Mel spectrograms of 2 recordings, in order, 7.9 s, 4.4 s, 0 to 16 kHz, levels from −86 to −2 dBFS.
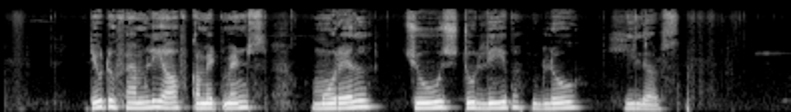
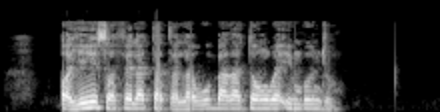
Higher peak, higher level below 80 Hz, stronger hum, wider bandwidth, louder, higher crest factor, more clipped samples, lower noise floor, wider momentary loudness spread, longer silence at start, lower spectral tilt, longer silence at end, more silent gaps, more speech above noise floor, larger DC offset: about the same, -2 dBFS vs 0 dBFS; second, -58 dBFS vs -52 dBFS; neither; first, 11.5 kHz vs 7.8 kHz; about the same, -16 LUFS vs -14 LUFS; about the same, 14 dB vs 14 dB; neither; second, -64 dBFS vs -75 dBFS; first, 14 LU vs 8 LU; first, 0.9 s vs 0.6 s; first, -7 dB/octave vs -5.5 dB/octave; about the same, 1.15 s vs 1.05 s; neither; second, 49 dB vs 62 dB; neither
